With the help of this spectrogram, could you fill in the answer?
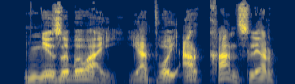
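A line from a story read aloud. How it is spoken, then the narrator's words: Barking. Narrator (Russian): рявкнул он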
